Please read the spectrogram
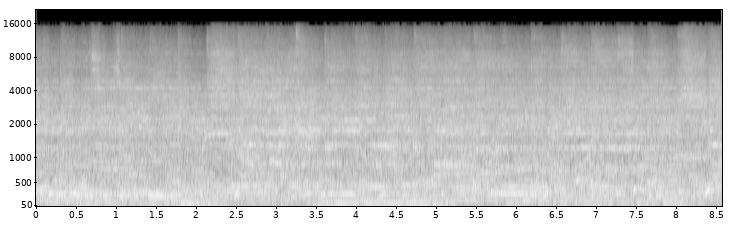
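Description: Loud, dense rock music plays throughout, with harsh screamed vocals layered over a sung melody and a steady wall of distorted instruments.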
